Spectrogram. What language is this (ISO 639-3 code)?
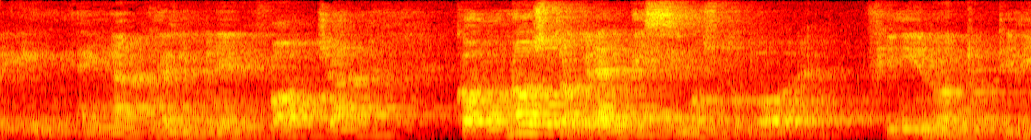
ita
